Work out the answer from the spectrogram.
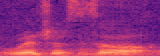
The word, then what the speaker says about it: Regisseur: We don't pronounce the G, we say regisseur.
